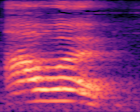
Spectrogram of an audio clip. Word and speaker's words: hour: In both the cases, this H is silent. We don't pronounce H. We pronounce from O. That is honest and hour.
